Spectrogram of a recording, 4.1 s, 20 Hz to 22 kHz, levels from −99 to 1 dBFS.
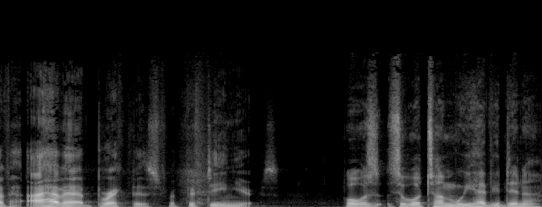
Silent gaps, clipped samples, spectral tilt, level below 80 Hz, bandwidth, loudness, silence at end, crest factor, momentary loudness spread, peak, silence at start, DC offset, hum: none; under 0.1%; -6 dB/octave; -56 dBFS; 15 kHz; -32 LUFS; 0 s; 22 dB; 15 LU; -10 dBFS; 0 s; under 0.1%; none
